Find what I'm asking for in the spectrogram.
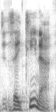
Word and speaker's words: Zaytinya: How do you say Zaytina? – Zaytina. Yes.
